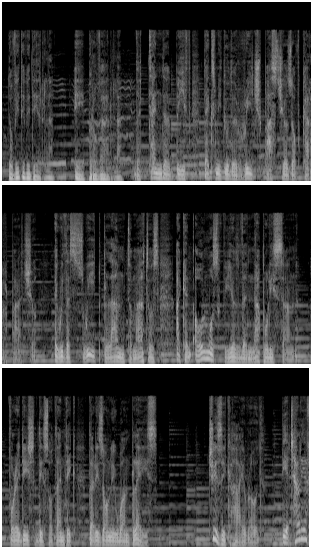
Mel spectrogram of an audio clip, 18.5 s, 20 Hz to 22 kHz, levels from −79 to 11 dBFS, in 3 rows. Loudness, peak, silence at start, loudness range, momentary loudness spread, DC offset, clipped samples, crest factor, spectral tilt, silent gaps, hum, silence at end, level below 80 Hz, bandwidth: -19 LUFS; 0 dBFS; 0 s; 2 LU; 11 LU; 0.1%; under 0.1%; 18 dB; -4.5 dB/octave; none; none; 0 s; -34 dBFS; 12 kHz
